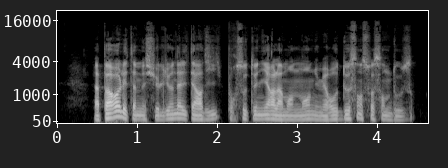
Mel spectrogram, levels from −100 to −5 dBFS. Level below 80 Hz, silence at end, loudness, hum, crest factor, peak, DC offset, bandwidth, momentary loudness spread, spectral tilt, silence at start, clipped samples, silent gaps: -68 dBFS; 0.2 s; -33 LUFS; none; 24 dB; -10 dBFS; under 0.1%; 15.5 kHz; 14 LU; -5 dB/octave; 0.45 s; under 0.1%; none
